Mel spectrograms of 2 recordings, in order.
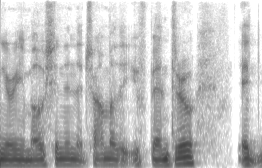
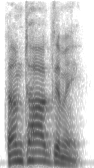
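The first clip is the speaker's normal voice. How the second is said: higher voice calling down the hallway to a neighbour; 7 semitones higher than usual. Retold or imitated. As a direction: call out across the cells, friendly and coaxing. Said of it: "I hear him call over".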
